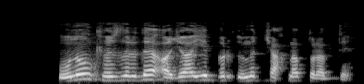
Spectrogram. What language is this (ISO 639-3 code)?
uig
